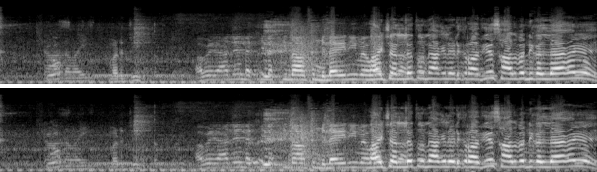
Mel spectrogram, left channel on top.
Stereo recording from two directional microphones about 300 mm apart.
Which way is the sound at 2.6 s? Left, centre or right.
Left.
